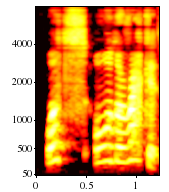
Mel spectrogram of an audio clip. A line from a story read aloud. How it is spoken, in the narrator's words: Cindy cried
